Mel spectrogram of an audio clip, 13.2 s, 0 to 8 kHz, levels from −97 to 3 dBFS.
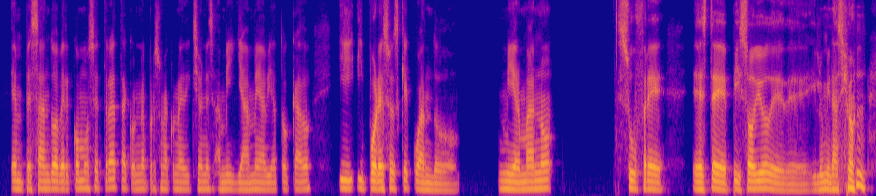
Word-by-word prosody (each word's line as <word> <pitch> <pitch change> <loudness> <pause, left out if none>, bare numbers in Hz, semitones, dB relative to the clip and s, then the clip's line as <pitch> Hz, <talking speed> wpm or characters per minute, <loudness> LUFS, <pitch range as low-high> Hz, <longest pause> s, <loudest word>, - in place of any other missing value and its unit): empezando 115 +1 0
a - - +5
ver 115 0 -2
cómo 120 0 -1
se 120 +2 -5
trata 130 0 -3
con 115 0 -6
una 115 -1 -6
persona 110 -1 -8
con 115 0 -8
adicciones. 110 +1 -6
A 115 - -11
mí 110 -1 -4
ya 105 -1 -3
me 110 0 -3
había 105 0 -4
tocado, 115 +1 -5 0.4
y 125 -1 0
y 125 -3 -3
por 120 0 +5
eso 115 +2 +3
es 120 - -1
que 125 -2 -5
cuando 100 -4 -2 0.6
mi 120 -1 0
hermano 115 +4 +2 0.9
sufre 115 -3 +2 0.4
este 110 0 +5
episodio 120 +2 +4
de 100 -4 +1
de 95 0 -7
iluminación 110 - +3
115 Hz, 145 wpm, -22 LUFS, 110-120 Hz, 0.9 s, a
